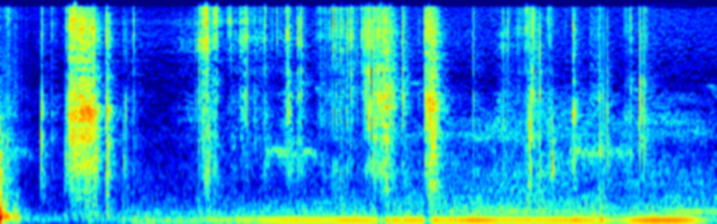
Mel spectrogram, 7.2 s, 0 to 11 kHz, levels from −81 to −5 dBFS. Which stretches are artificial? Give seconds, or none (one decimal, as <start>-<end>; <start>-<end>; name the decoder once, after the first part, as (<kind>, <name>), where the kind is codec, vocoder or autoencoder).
0.7-2.6 (vocoder, WaveNeXt)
